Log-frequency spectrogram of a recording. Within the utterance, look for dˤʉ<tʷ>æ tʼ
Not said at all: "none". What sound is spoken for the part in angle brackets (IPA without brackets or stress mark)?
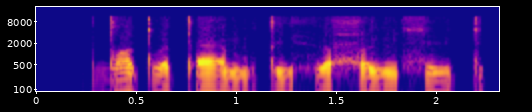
tʷ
